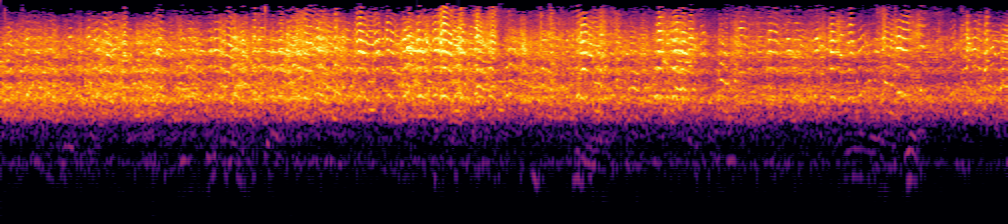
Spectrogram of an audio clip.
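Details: A large flock of greater white-fronted geese departing the roost, their yelping, honking calls overlapping into a constant clamour. Some individual cackles stand out briefly above the massed chorus.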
